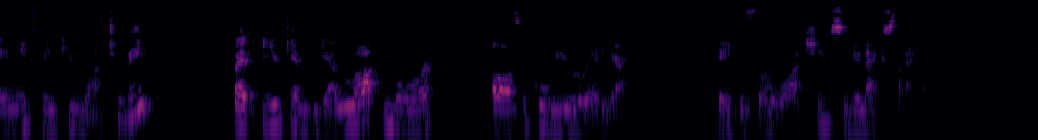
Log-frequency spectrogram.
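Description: A woman speaks clearly and expressively close by, reading aloud.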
